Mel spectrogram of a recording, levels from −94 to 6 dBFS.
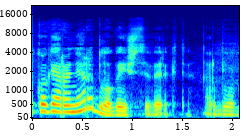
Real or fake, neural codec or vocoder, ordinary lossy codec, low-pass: fake; autoencoder, 48 kHz, 128 numbers a frame, DAC-VAE, trained on Japanese speech; AAC, 64 kbps; 14.4 kHz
